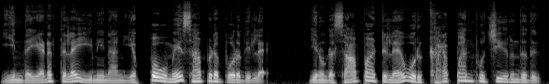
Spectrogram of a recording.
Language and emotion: Tamil, disgusted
